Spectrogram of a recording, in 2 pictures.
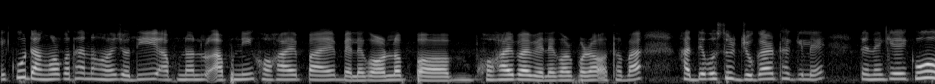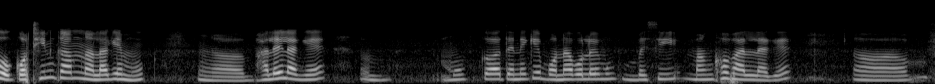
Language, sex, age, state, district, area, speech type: Assamese, female, 30-45, Assam, Sonitpur, rural, spontaneous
